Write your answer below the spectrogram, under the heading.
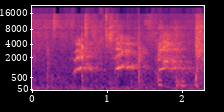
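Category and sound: animal, puppies whimpering and yipping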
